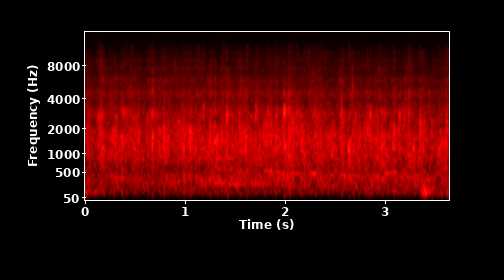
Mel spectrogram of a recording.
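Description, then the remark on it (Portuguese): An audience at a church service applauding for Jesus, a steady, dense wash of many hands clapping that fills the whole stretch without pause, moderately loud and slightly roomy. “Você pode assentar-se, irmão você que está na sua casa online e agora você que assentou aqui, vamos dar uma linda salva de palmas a Jesus.”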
